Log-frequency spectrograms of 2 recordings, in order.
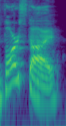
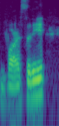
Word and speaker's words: VRSTY: like mispronounced it like oh i love you guys varstai i literally just posted like a status about this like yesterday and it even says it in our bio on ig like it's pronounced varsity every time i go somewhere we have a shirt literally that says it's pronounced varsity okay thanks oh man because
